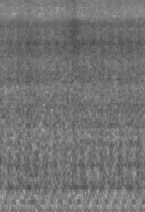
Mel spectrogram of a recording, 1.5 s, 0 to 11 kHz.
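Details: Toyota Estima Hybrid 2AZ-FXE 2.4L at idle after a 4.5 L oil top-up: slightly uneven, lumpy beat with heavy shaking; random multi-cylinder misfire, mainly cylinder one, with spark plugs and coils being swapped to diagnose.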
